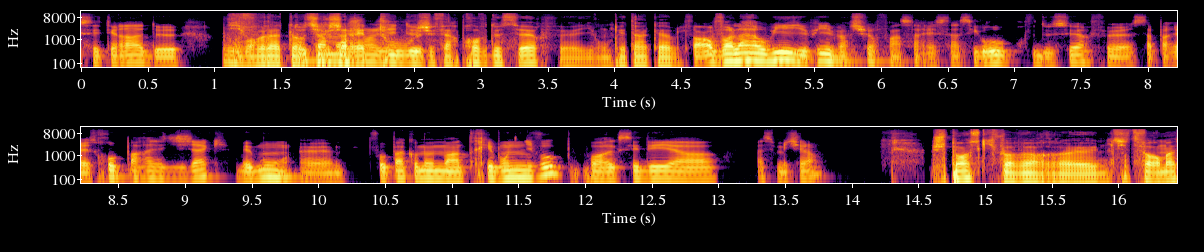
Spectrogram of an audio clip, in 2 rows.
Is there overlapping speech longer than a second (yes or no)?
yes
